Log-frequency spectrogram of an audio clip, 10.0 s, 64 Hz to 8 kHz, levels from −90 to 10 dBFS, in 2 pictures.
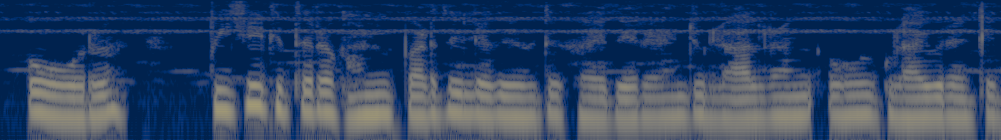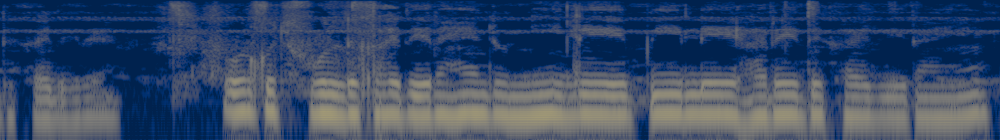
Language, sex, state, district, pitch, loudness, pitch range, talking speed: Hindi, male, Uttar Pradesh, Ghazipur, 150 Hz, -36 LUFS, 140-155 Hz, 225 wpm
